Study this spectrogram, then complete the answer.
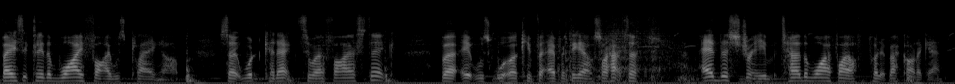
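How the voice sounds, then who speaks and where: A man speaks with a British accent in a bright, sharp tone and a fairly high pitch. His delivery is very fast, with monotone, flat intonation. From England. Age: 20s. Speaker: game streamer. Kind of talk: live gameplay commentary. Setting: live stream at home. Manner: casual, chatty.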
